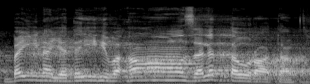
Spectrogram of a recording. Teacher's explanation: انزل التوراۃ والانجیل، یہاں نون ساکن کے بعد جیم آیا ہے اور جیم حروف اخفا میں سے ہے تو اخفا والا غنہ ہوگا، یعنی زبان کے نوک اوپر کے تالو سے نہیں لگے گی۔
